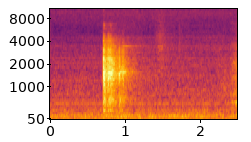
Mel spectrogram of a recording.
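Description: A single short clatter of kitchenware, a sudden knock with a quick fading tail, about two-thirds of a second in.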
